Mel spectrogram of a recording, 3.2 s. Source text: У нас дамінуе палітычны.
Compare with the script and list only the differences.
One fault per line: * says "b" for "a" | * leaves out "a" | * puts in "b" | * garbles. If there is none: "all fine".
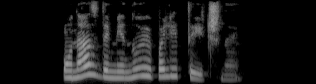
all fine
